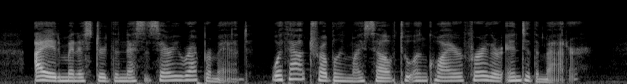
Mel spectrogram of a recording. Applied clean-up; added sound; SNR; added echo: none; none; none; none.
